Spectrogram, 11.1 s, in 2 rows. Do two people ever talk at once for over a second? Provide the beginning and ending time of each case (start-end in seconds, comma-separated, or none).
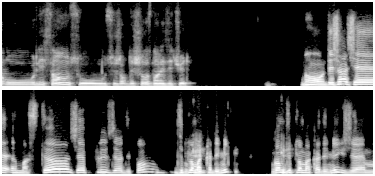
none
